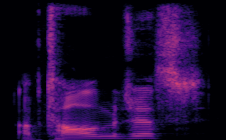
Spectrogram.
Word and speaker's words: ophthalmologist: Ophthalmologist?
